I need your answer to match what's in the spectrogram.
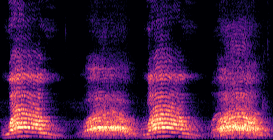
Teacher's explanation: إعطاء الواو حقها من الرخاوة مع ضم الشفتين عندها · من ضمام الشفتين إلى الأمام مع ارتفاع أقصى اللسان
